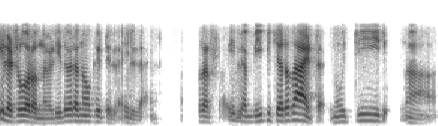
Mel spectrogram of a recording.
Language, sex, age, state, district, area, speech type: Malayalam, male, 45-60, Kerala, Pathanamthitta, rural, conversation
